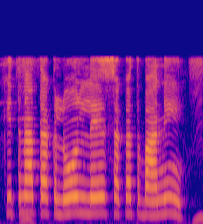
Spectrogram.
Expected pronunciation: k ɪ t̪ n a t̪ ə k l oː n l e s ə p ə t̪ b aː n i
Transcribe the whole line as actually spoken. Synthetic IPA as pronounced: k ɪ t̪ n a t̪ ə k l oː n l e s ə k ə t̪ b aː n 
